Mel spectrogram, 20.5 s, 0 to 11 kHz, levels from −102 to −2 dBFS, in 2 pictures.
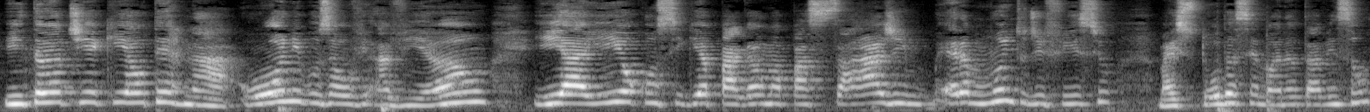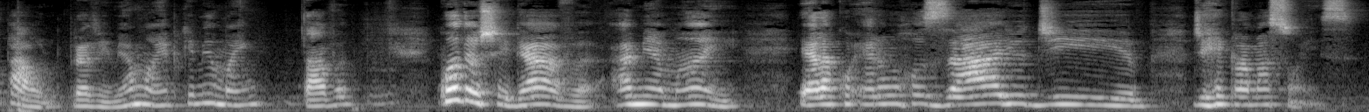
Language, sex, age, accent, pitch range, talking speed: Portuguese, female, 50-69, Brazilian, 220-275 Hz, 135 wpm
